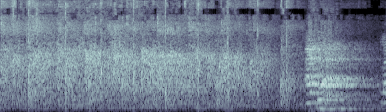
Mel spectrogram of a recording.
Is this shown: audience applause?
yes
